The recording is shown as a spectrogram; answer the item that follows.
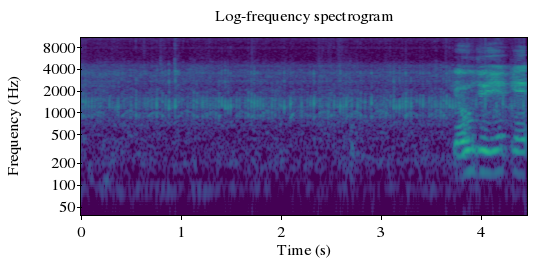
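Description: A pause in a man's speech, filled by a steady background hiss; his voice comes back in near the end.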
